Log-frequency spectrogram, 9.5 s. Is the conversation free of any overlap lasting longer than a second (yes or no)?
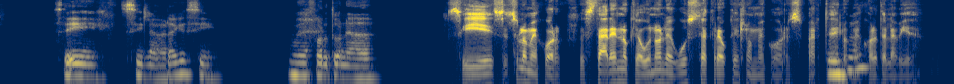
yes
